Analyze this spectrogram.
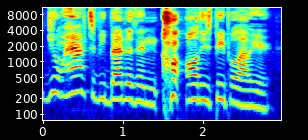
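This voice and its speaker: A man hosting a motivational podcast, talking in an energetic, emphatic way with casual slang. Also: sits high, brisk. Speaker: podcast host. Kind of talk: motivational talk.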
